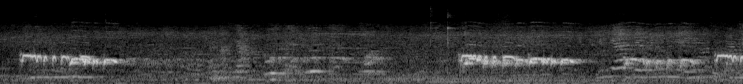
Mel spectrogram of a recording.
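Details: Local Zebra dove, actively singing with a big, drawn-out voice for luring: a rolling, pulsed coo at the start, then after a quiet stretch three more trilled phrases close together.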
